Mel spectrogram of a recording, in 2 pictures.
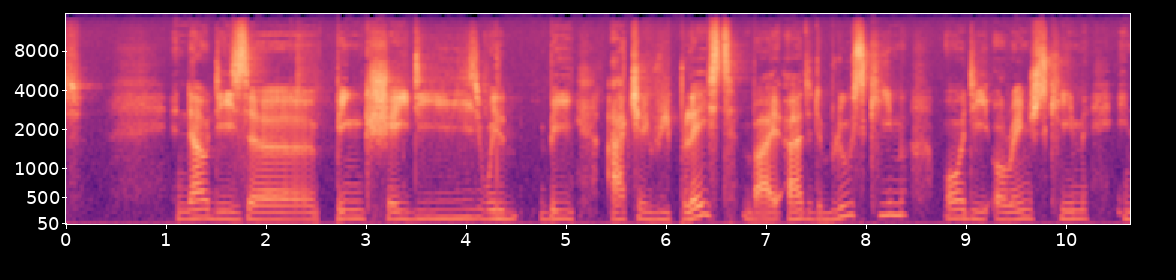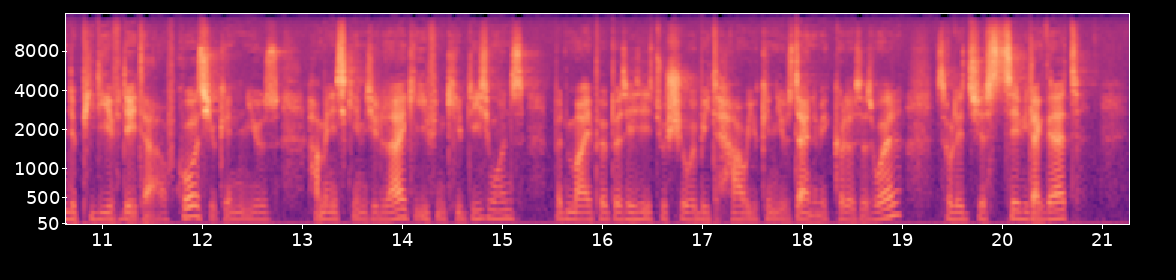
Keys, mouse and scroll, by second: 0.1 click, 8.3 click, 10.6 click, 16.9-18.0 drag, 20.0 click.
